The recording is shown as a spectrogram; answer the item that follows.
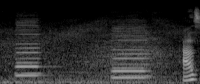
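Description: Two short car horn beeps used as a sound effect: a brief, higher beep near the start, then a longer, lower beep a little past the middle.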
